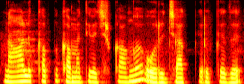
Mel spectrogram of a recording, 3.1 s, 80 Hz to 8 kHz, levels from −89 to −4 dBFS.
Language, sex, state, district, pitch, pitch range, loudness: Tamil, female, Tamil Nadu, Kanyakumari, 170 Hz, 160-185 Hz, -19 LUFS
